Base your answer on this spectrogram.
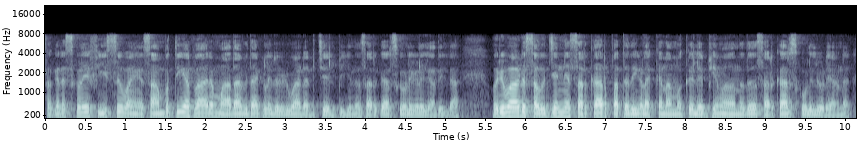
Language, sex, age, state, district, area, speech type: Malayalam, male, 18-30, Kerala, Idukki, rural, spontaneous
